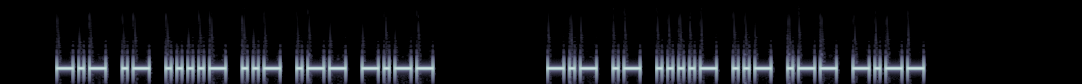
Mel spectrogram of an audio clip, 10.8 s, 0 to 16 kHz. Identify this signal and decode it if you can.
Morse code, heard as a keyed tone, about 22 wpm, 700 Hz. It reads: KA4UWY KA4UWY
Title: USA Call Signs - 6 Characters - Repeated 3x - 22wpm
